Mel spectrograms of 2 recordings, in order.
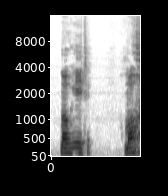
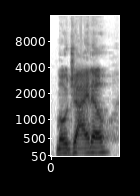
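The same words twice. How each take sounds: First: Said in the usual way. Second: "mojito" said as "mo-JAI-do"; mojito mispronounced. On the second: Acted. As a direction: botch "mojito" with an English J and long I, louder. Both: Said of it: "when people try to pronounce".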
